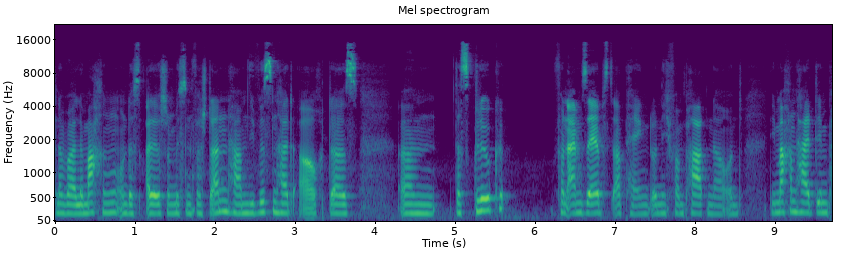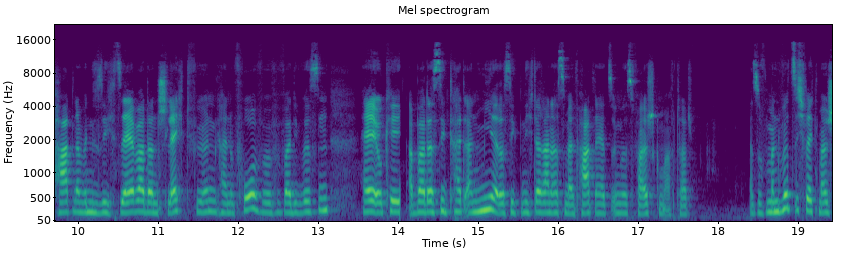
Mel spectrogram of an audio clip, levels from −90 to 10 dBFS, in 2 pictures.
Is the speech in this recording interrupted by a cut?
yes; 2 cuts; at 14.0 s, 18.4 s

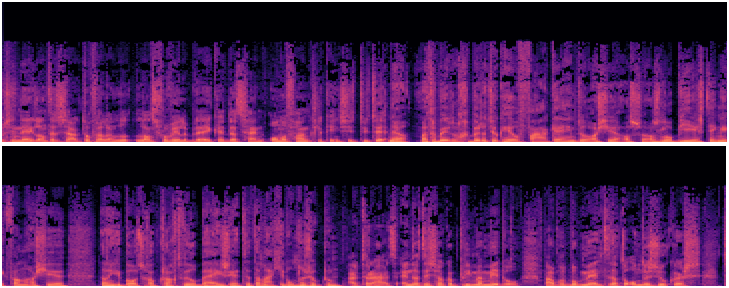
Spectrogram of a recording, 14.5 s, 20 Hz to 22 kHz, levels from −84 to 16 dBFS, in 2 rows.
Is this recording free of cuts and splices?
no; 1 cut; at 3.8 s

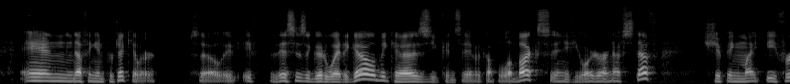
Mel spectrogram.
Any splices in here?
yes; 1 cut; at 2.6 s

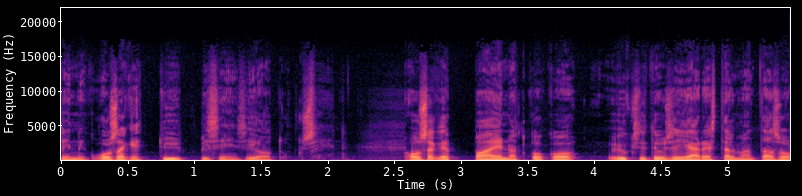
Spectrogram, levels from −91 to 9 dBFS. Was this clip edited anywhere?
yes; 1 cut; at 2.6 s

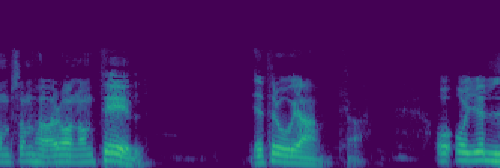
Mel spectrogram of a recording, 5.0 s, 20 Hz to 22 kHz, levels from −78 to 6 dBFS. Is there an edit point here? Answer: yes; 1 cut; at 3.5 s

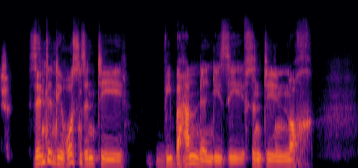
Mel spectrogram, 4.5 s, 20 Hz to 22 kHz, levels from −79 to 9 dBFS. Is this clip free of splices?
no; 2 cuts; at 1.0 s, 3.1 s

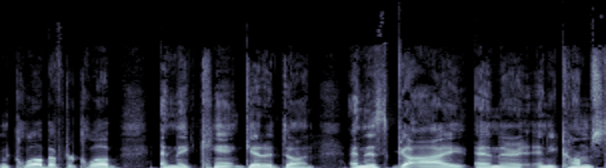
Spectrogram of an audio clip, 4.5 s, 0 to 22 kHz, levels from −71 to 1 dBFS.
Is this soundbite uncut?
no; 1 cut; at 3.5 s

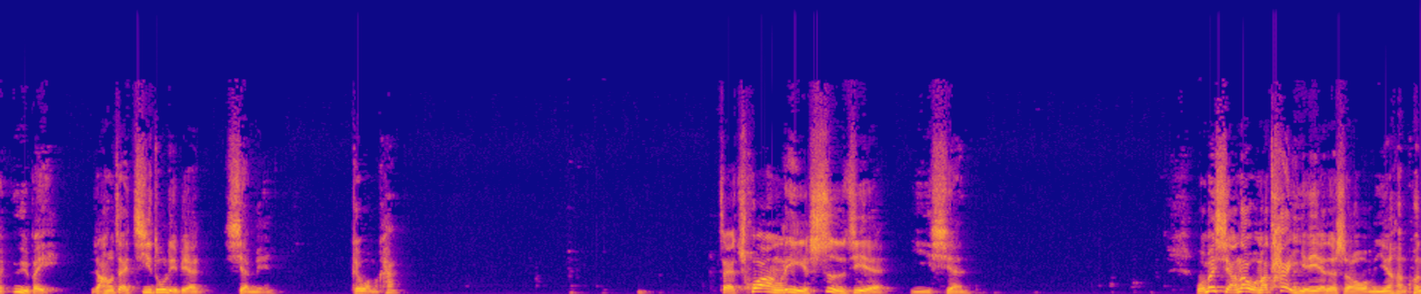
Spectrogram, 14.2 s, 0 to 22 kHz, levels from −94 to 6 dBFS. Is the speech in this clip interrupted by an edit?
yes; 1 cut; at 7.1 s

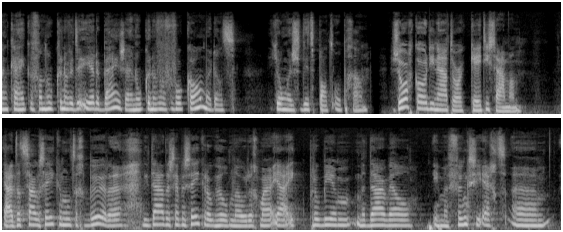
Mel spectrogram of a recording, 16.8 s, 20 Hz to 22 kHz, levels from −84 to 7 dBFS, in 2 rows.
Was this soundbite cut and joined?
no; 0 cuts

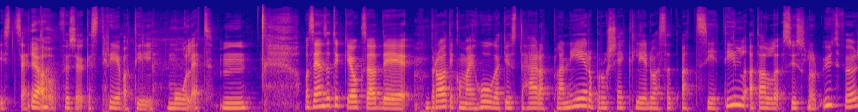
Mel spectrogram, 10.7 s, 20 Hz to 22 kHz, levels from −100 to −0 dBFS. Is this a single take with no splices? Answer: yes; 0 cuts

